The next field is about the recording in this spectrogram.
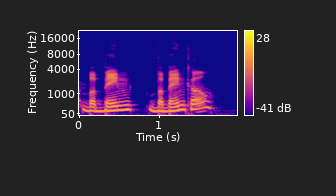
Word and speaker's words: Babenko: We've got Kiss of the Spider-Woman, directed by Hector Babenko. – Good enough. – Totally good pronunciation.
